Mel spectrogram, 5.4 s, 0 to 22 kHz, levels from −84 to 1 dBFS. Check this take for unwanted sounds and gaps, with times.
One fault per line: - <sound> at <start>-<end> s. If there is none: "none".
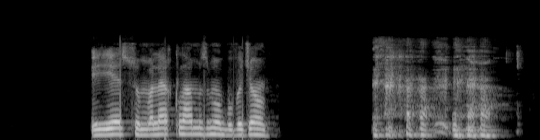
- laugh at 3.7-5.3 s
